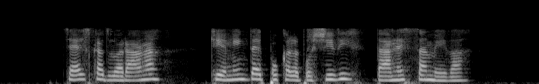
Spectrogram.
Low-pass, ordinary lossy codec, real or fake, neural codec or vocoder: 5.4 kHz; AAC, 24 kbps; fake; codec, 32 kHz, 1.9 kbps, SNAC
